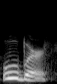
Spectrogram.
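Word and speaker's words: Uber: زي كده اوبر ايه حضرتك اسمها اوبر. البي بي خفيفة.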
